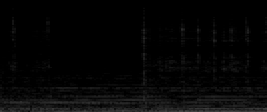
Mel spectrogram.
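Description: Someone taps out a very long number on a telephone keypad, a quick, steady string of sharp clicks, with a low hum running underneath and a short pause partway through.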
